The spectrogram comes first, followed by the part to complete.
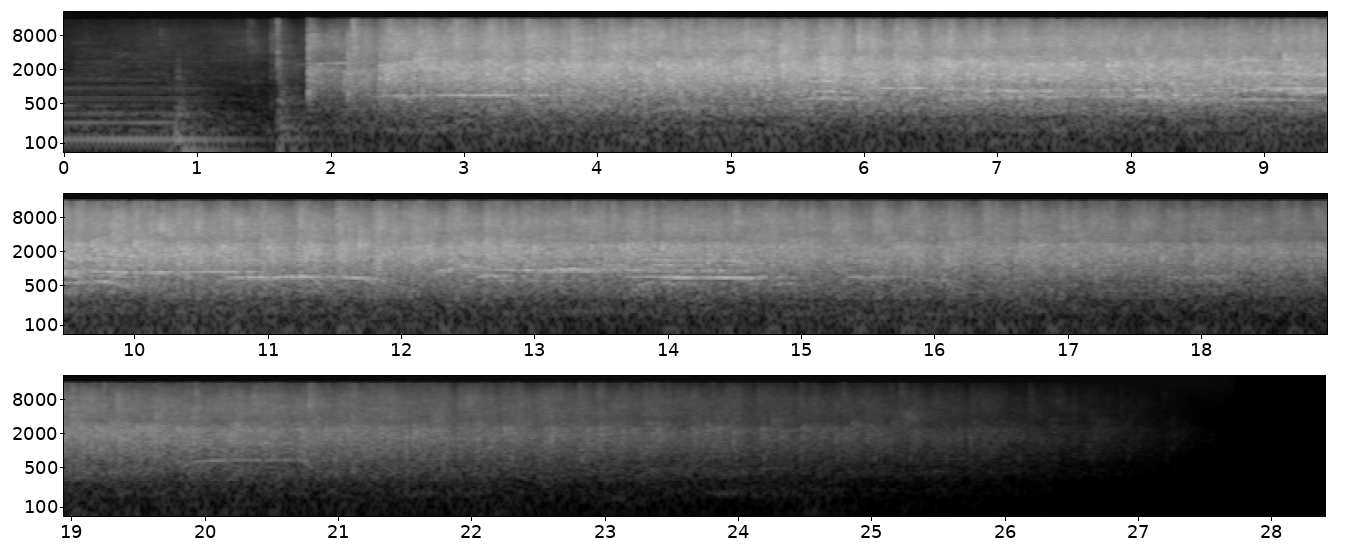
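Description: Grand piano's final chord dying away, then a concert audience applauding, with a few voices calling out. The applause fades out steadily over the last ten seconds.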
